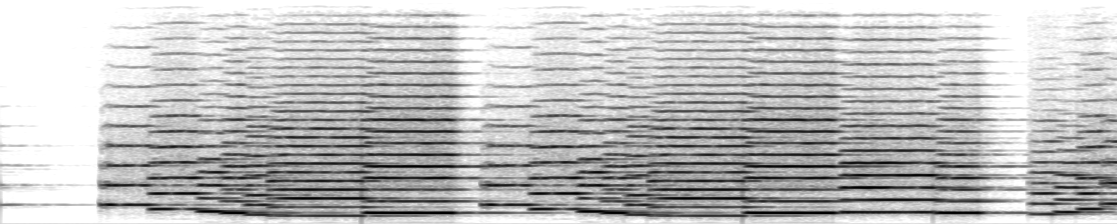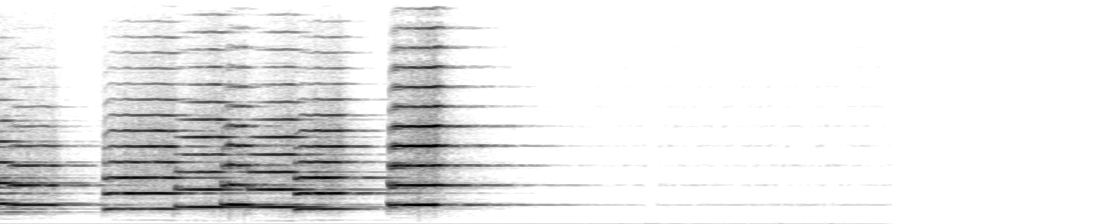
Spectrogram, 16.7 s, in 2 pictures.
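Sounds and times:
trumpet duet: 0.8 - 12.2.

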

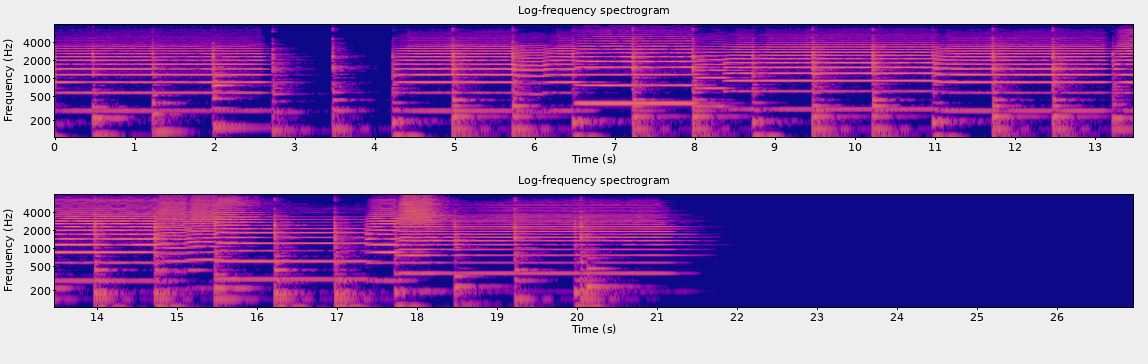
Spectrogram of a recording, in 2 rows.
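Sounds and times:
Sicilian trumpet-cello duet: 0.0 - 3.6, 4.2 - 21.6.

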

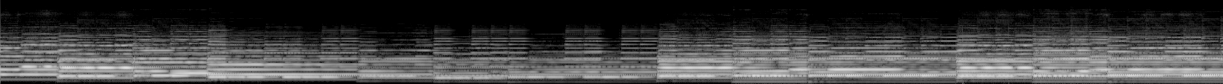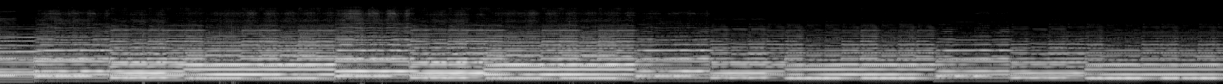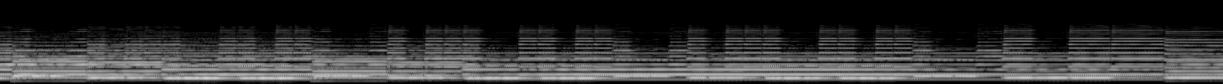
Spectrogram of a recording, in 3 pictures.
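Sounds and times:
wind quartet playing: 0.0 - 36.6.

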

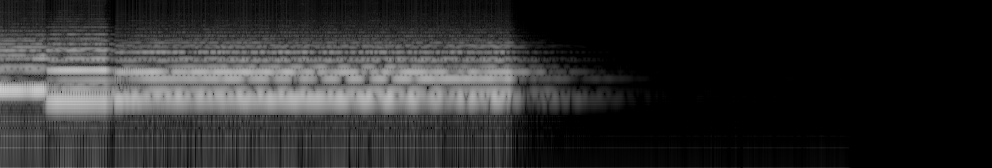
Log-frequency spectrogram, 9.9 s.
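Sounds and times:
yodel tune flute duet: 0.0 - 5.8.

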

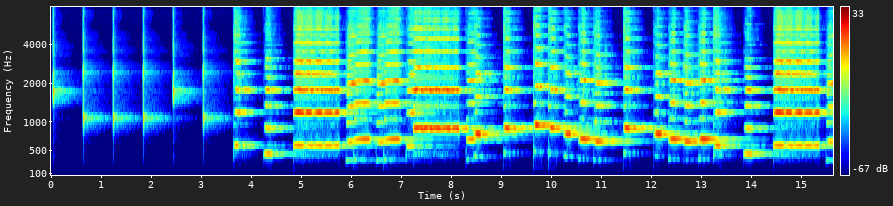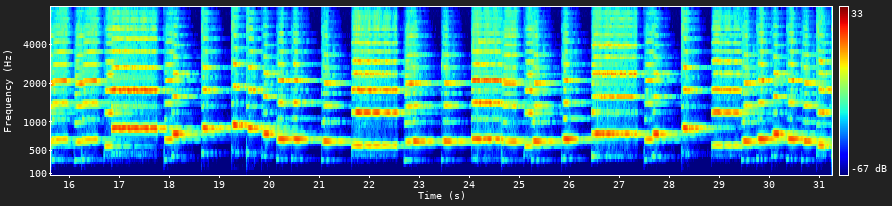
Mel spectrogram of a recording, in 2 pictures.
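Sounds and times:
flute duet: 3.7 - 31.2.

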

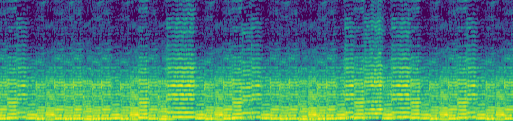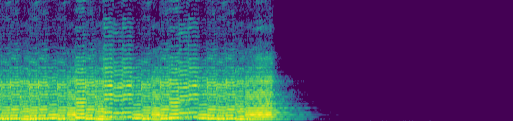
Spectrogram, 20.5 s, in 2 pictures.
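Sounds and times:
cello: 0.0 - 16.0.

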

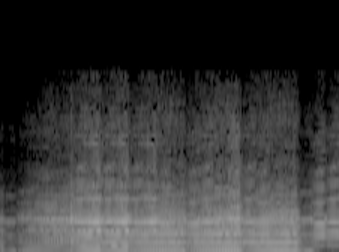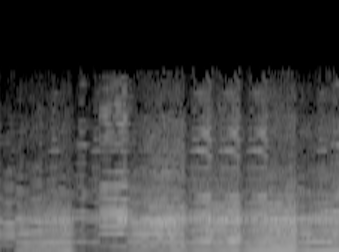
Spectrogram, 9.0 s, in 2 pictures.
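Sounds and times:
viola trio playing a baroque gavotte: 0.4 - 4.1, 6.3 - 9.0.

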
